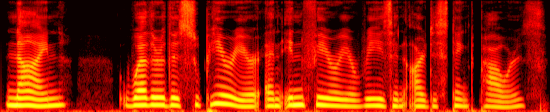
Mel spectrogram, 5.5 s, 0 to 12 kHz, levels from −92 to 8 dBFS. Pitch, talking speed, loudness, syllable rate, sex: 205 Hz, 110 wpm, -19 LUFS, 4.5 syllables/s, female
